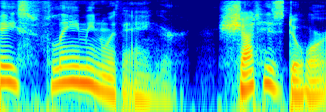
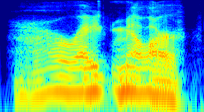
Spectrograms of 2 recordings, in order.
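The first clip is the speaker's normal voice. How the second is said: through clenched teeth; slower than usual. A narrator's reading. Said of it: "through clenched teeth".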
